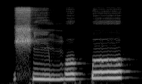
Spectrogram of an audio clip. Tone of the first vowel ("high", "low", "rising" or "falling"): low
